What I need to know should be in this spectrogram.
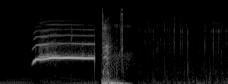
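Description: A body lands on hard ground with a heavy thud.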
